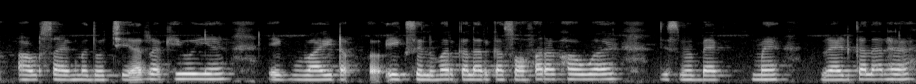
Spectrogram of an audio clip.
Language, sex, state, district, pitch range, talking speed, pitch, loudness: Kumaoni, female, Uttarakhand, Tehri Garhwal, 215-235 Hz, 155 wpm, 225 Hz, -14 LUFS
